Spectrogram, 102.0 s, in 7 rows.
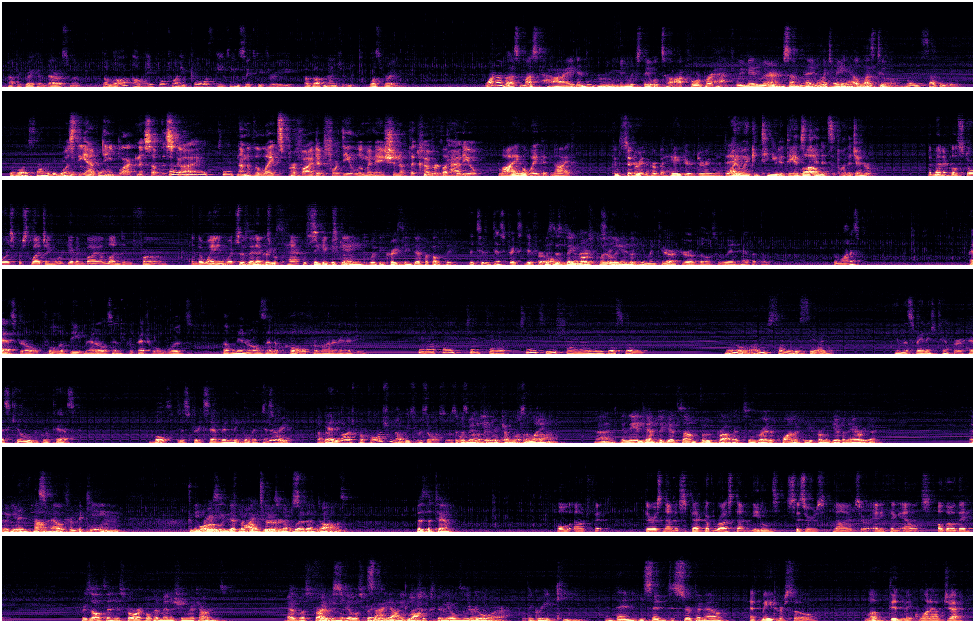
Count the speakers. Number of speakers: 9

